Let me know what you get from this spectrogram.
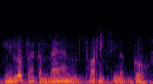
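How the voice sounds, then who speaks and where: An actor playing a courteous, formal mystery storyteller in an old-time radio drama, with measured theatrical delivery. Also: male voice, mid-range voice, lightly acted. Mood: grave, suspenseful. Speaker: host and storyteller. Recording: tinny, hissy old radio recording.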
